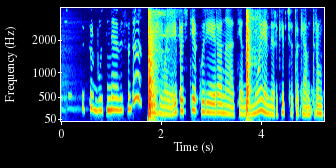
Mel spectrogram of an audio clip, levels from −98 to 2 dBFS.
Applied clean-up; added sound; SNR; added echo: classical method spectral subtraction.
